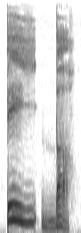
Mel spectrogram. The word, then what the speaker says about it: Pays-Bas: Les Pays-Bas. Final S here, not pronounced. Same thing here. Pays, pays, and then bas.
